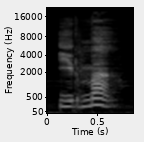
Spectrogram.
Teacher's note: finish with the sound ah again nasal and we say Irma stress the last syllable make it nasal mouth open this time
